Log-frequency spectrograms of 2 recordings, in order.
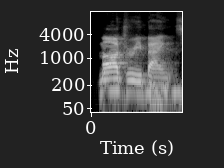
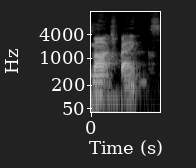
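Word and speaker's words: Marjoribanks: this kind of thing marjerie Banks his March banks these things so it's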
